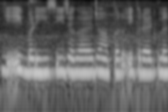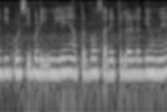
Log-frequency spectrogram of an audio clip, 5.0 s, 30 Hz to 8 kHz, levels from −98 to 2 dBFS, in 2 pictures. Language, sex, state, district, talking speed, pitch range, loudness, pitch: Hindi, male, Rajasthan, Churu, 285 wpm, 210-220 Hz, -27 LUFS, 215 Hz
